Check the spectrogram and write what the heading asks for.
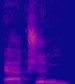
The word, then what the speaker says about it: Akxion: It's still Akxion.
